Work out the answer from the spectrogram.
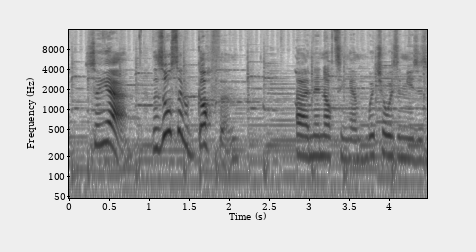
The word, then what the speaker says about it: Gotham: I know it's pronounced Gotham, but it doesn't stop me saying, "Ooh, I wonder if Batman's there" when I go past.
